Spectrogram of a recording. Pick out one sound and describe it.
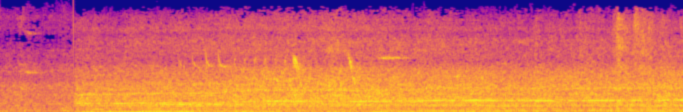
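A machine hums steadily in the distance.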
